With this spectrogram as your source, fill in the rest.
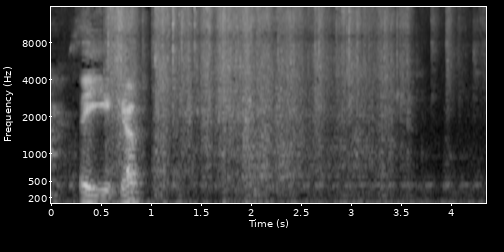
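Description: Dry food rattles as it pours into a plastic container.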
